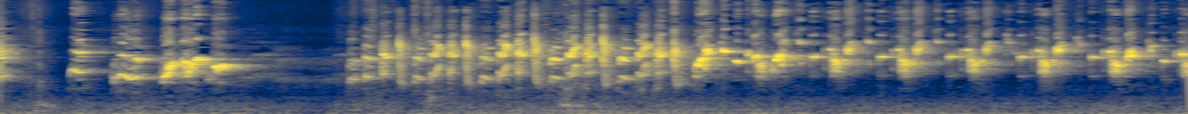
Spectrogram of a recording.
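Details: Song of a white-eared bulbul, known locally as Badrawi, used to train chicks in singing and barwaz. A short warble is followed by a pause, then a sustained stream of quick, rhythmic rising-and-falling notes.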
